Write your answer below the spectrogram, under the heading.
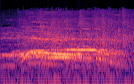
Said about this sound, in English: So we're all very proud of you. Can we get another cheer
